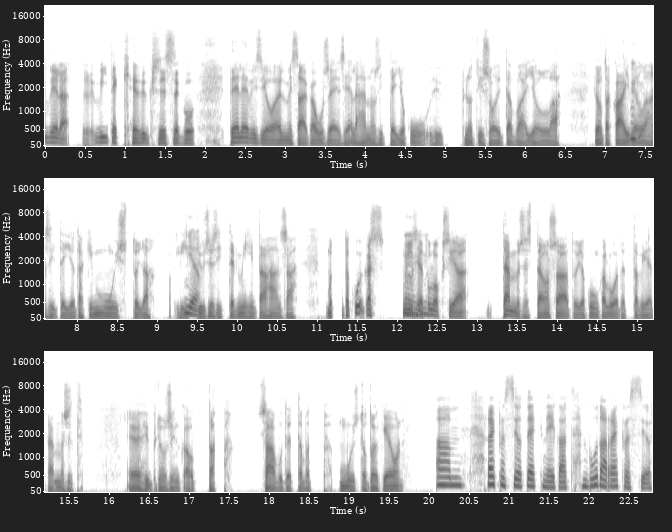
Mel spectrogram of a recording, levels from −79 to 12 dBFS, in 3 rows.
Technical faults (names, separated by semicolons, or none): gap at a join of encoded pieces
